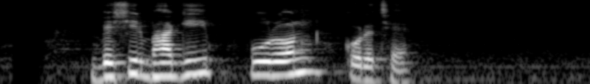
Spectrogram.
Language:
Bangla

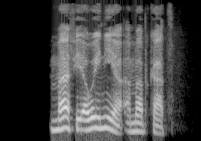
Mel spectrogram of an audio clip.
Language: Central Kurdish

